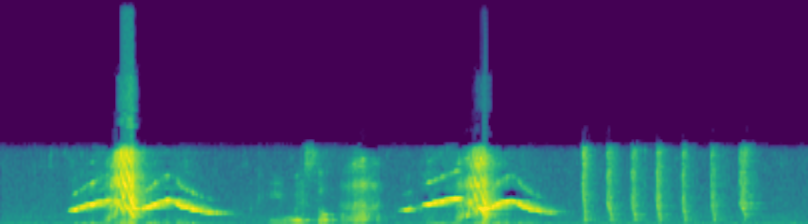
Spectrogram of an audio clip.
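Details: Female pet parrot throwing a fit indoors, making a mess while scolded for growling: two loud rising-falling shrieked whistles, a low grating growl between them, then a string of six quick clicking notes.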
